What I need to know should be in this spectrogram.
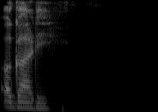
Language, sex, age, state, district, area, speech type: Nepali, male, 18-30, West Bengal, Darjeeling, rural, read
